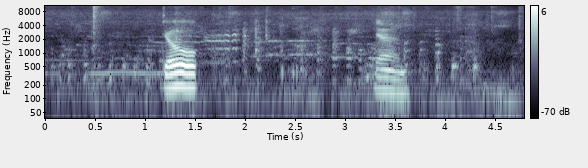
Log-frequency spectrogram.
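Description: Hens on a farm in Batangas clucking, two loud drawn-out calls and softer clucks scattered around them, close by, with a person speaking briefly.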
